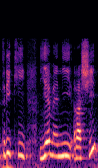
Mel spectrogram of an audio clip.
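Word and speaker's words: Triki Yamani Rachid: médecine vétérinaire, Monsieur Triki Yemeni Rachid. Bonjour. Bonjour. C'est la bonne prononciation.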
